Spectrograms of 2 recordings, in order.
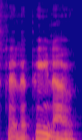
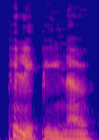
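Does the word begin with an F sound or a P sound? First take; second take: F sound; P sound. First: The word begins with an F sound. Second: The word begins with a P sound.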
